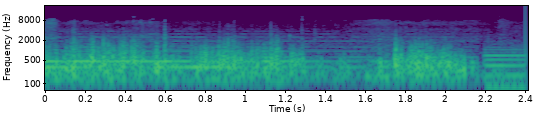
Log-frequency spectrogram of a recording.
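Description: Wind buffeting an outdoor microphone, with soft background music holding a steady note that fades away about a second in.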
